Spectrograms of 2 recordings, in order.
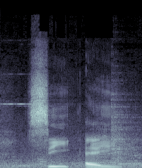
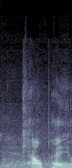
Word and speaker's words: Calpe: i'm saying completely wrong c-a-l-p-e calpe or calp i think it's calpe scalp there you go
